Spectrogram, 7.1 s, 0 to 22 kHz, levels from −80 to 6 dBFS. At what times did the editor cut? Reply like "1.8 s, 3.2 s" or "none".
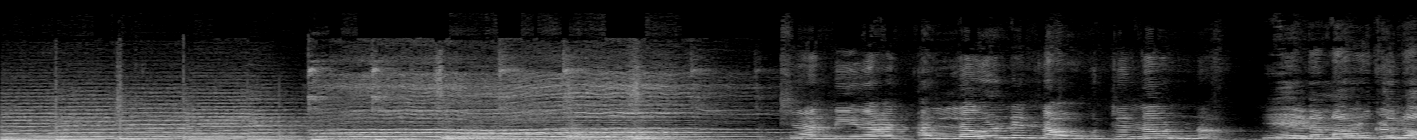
3.9 s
